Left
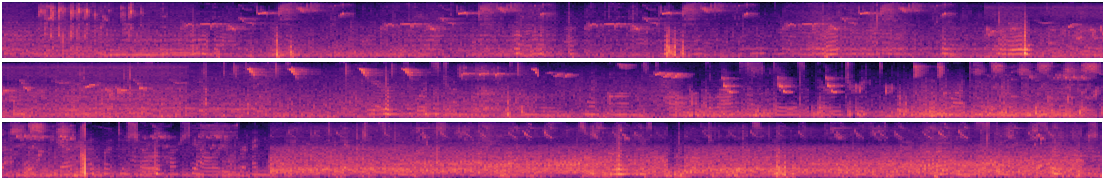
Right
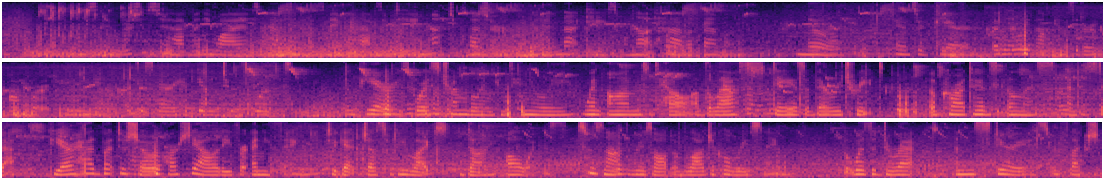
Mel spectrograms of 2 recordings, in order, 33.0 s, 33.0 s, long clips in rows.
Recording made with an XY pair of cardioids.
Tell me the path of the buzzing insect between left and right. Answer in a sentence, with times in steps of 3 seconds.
In this clip you hear the buzzing insect on the left from 0 s, in the centre from 12 s, on the right from 15 s, in the centre from 24 s and on the left from 27 s.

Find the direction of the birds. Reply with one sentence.
In this clip you hear the birds on the left.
